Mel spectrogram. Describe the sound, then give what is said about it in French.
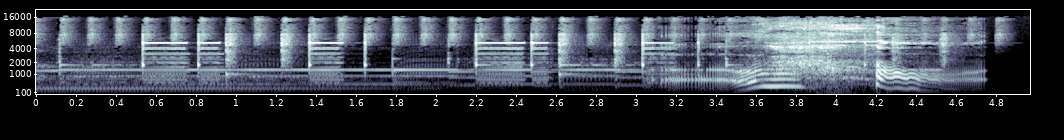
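A phone ringtone repeats in short melodic bursts against a steady pulse at night, waking a sleeping woman, then a drowsy voice groans and moans loudly over the last ring. “Une nuit, alors que je dormais tranquillou comme une saucisse enroulée dans son bacon, j'ai été réveillée par un coup de téléphone.”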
